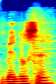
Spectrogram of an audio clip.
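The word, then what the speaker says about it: Mendelsohn: Oh, you know, his name is spelled in such a way that you don't realize it's very simple. It's Mendelssohn.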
